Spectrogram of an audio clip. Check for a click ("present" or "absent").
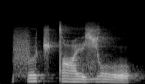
absent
